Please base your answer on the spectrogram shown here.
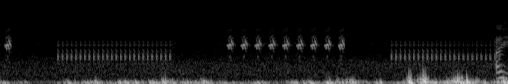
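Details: Northern Flicker calling and pecking, a rapid run of about nine sharp, even notes between two longer, steady, nasal tones, over heavy breeze and a voice.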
